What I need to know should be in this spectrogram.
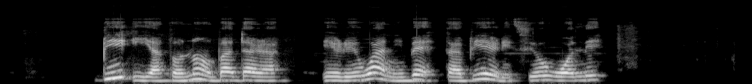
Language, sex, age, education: Yoruba, female, 30-45, tertiary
